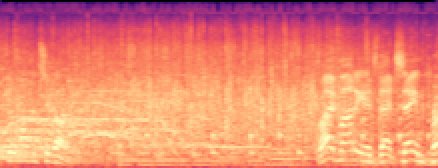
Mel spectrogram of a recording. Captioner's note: applause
